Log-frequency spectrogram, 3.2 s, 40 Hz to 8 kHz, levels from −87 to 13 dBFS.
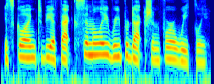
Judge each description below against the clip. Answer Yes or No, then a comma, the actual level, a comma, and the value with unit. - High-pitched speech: Yes, high, 205 Hz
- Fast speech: No, average, 185 wpm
